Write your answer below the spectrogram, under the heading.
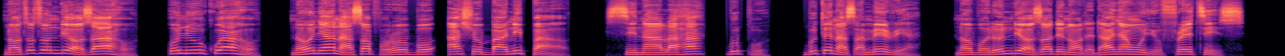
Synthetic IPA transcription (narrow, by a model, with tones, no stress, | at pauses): nɔ˨t̬ʊ˦t̬ʊ˦n̩˦dɪ˦ɔ˨zɔ˦a˦ɦʊ̰˨ | o˦ɲe˦u˦kʷu˦a˦ɦʊ̰˨ | na˨o˦ɲe˦a˦na˨sɔ˦pʊ˨ɾʊ˦bʊ˦a˦ʃʊ˦ba˦ni˦pa̰˨l | si˨na˨a˨la˦ɦa˦ | bu˦pṵ˨ | bu˦te˦na˨sa˨me˦ɾi˨a̰˨ | no˨bo˨do˨n̩˦dɪ˦ɔ˨zɔ˦dɪ˦nɔ˨dɪ˨da˨a˦ɲa˦ŋʷʊ˨ju˨fɾe˦tḭ˨s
